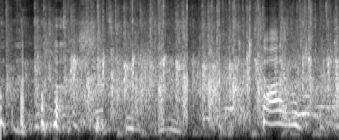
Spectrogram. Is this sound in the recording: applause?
yes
